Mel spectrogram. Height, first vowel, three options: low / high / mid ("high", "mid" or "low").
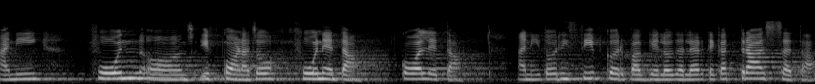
low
